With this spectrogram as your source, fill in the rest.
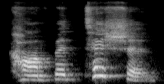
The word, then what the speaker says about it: competition: Competition, competition. T is the stressed syllable.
